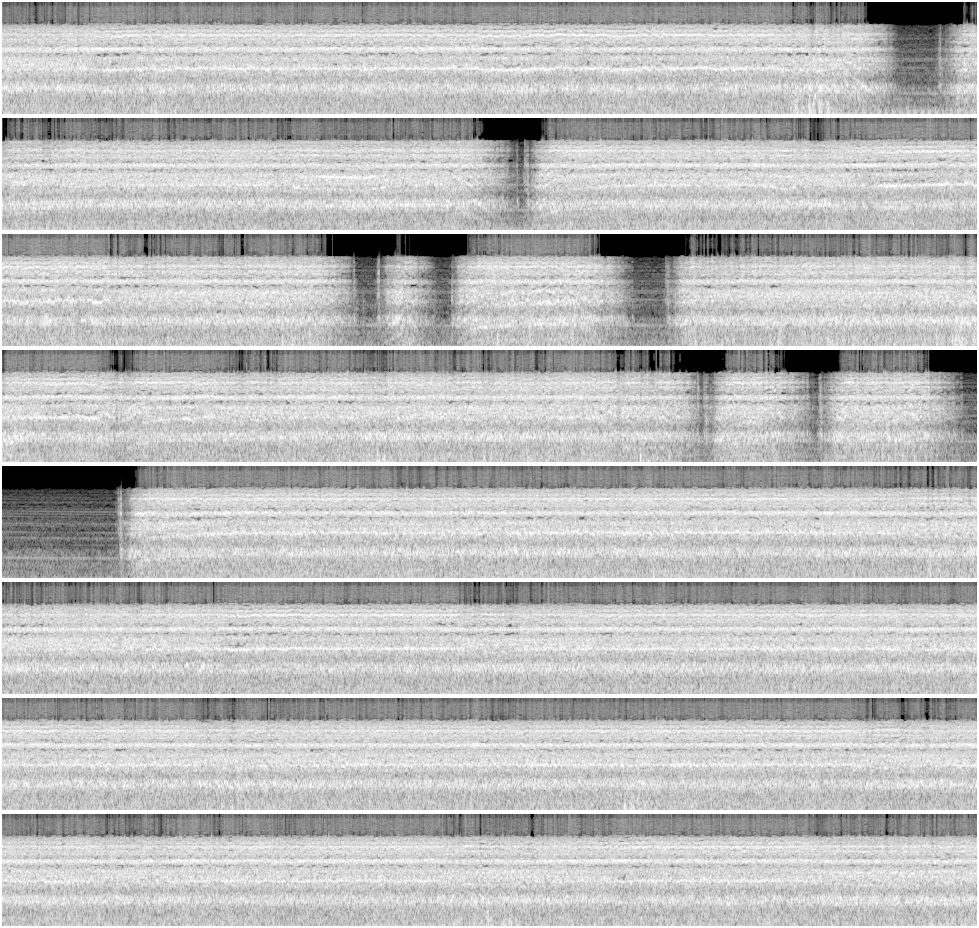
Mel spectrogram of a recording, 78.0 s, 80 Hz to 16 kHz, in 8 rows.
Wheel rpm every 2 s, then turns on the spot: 220, 230, 230, 230, 110, 210, 230, 120, 230, 220, 220, 110, 110, 150, 210, 190, 220, 160, 80, 50, 140, 230, 230, 230, 230, 230, 230, 230, 230, 230, 230, 230, 230, 230, 230, 230, 230, 230, 220.
none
